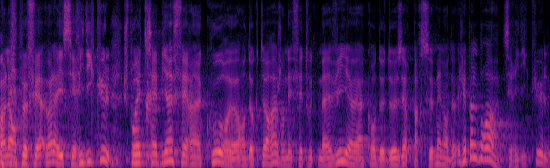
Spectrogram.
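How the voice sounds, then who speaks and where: Fairly high pitch from a man, with noticeable background noise. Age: 70s. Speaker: professor. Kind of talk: panel discussion. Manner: animated.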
